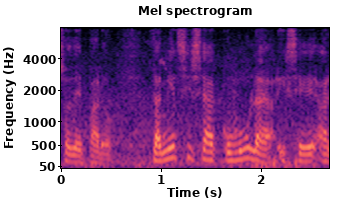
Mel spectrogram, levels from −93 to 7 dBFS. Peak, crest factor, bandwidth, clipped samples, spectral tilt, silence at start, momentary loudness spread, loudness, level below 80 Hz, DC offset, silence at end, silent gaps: -8 dBFS; 16 dB; 8 kHz; under 0.1%; -6.5 dB/octave; 0 s; 9 LU; -24 LUFS; -46 dBFS; under 0.1%; 0 s; none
